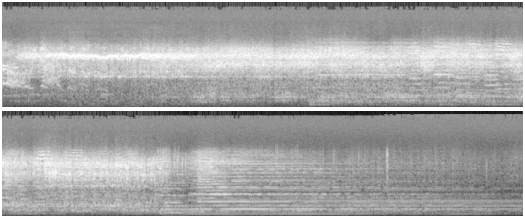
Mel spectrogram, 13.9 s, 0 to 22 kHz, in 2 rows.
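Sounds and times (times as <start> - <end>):
steady droning hum: 0.0 - 13.8
bus crashing and rolling over: 1.0 - 10.0.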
